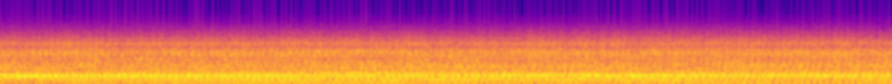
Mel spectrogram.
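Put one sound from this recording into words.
Factory machinery hums steadily as a large pipe rolls along.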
